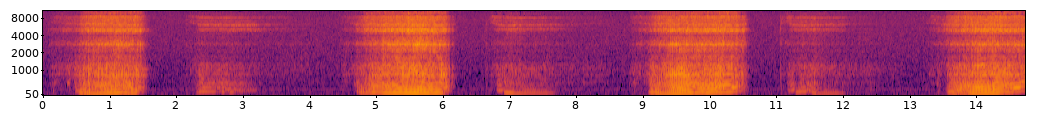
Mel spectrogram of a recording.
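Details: Live-streamed sleep recording of a sleeper who is sick: loud, rough snoring on each in-breath with softer out-breaths, about 14 breaths a minute, steady; snoring.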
